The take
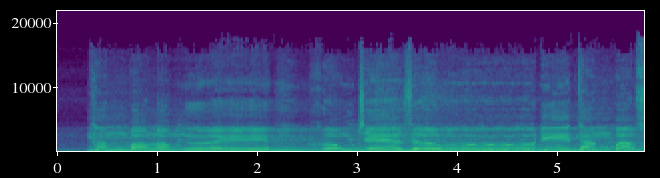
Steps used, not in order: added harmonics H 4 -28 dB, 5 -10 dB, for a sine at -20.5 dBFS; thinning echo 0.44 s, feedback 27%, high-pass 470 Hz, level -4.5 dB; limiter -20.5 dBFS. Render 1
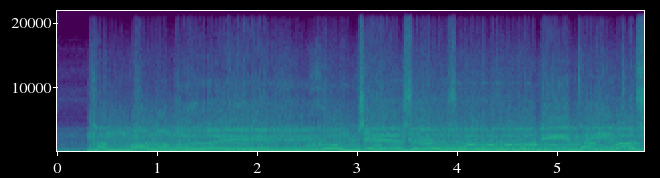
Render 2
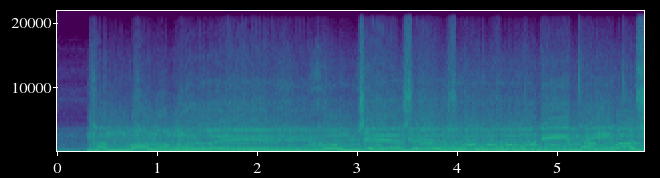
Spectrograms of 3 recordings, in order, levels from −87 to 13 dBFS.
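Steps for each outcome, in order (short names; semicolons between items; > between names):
limiter > thinning echo > added harmonics; limiter > added harmonics > thinning echo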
